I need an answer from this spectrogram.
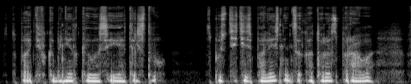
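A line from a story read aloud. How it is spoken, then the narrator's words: Whispered. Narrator (Russian): Настя шепнула мне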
